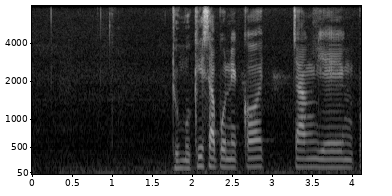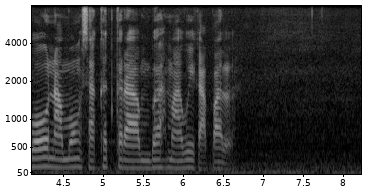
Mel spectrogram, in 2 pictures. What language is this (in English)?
Javanese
